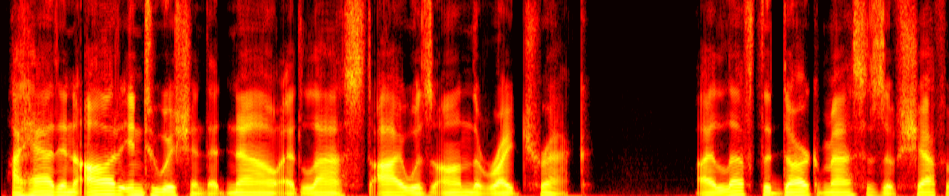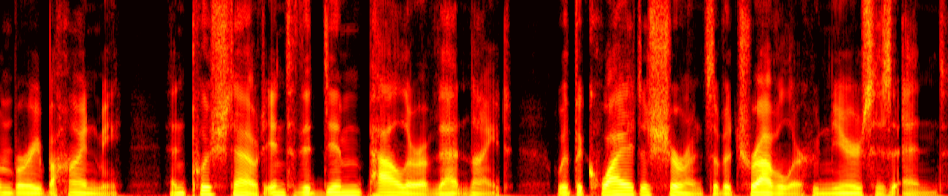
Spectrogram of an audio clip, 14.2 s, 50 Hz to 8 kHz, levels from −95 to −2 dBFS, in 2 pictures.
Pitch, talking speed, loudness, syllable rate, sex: 100 Hz, 190 wpm, -21 LUFS, 4.7 syllables/s, male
